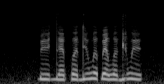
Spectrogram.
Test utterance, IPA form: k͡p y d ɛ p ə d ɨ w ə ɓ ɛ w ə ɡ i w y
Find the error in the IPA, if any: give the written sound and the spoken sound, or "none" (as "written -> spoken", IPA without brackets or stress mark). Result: ɨ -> y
